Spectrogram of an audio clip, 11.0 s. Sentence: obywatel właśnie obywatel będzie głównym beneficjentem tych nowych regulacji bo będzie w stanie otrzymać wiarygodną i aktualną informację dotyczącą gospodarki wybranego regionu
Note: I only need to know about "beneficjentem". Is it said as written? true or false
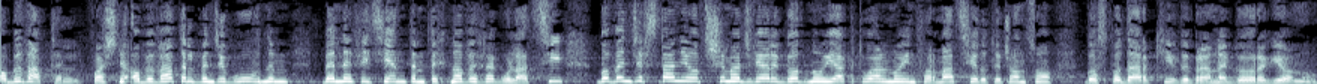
true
